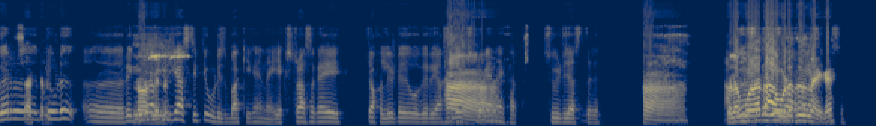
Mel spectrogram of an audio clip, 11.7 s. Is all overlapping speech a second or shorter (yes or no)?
no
